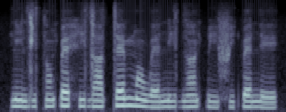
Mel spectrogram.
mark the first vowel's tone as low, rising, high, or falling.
low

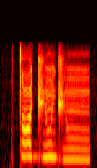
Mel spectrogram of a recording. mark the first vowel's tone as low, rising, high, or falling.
high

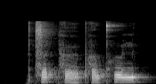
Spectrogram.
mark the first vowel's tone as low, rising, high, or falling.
rising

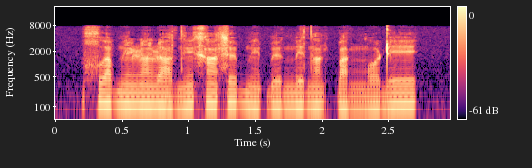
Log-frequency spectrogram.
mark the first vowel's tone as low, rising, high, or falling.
high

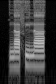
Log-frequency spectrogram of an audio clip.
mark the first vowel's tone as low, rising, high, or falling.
low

